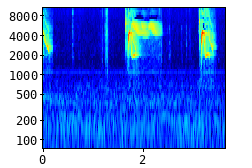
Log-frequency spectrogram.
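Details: Challenging male olive-backed tailorbird in vigorous varied song, captured by phone: sharp high downslurred notes, one followed by a sustained level whistle, repeated at intervals of about a second and a half over a low hum.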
